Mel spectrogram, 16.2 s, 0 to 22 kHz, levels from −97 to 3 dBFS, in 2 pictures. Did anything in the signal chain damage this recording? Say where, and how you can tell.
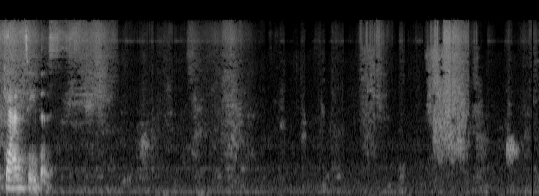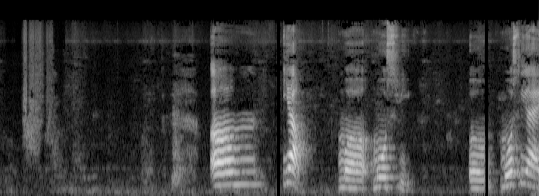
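Yes. At 7.98 to 8.01 s, 12.22 to 12.30 s and 15.36 to 15.42 s the speech briefly drops into soft-edged holes of about 30, 70 and 60 ms, fading out and back in. That is AAC frame loss with muting, a network-stage fault. Packets went missing, the decoder zeroed the spectrum of those frames, and the overlapping windows smoothed the edges. The gap lengths fit 10 ms frames, likely from low-delay AAC, whose light coding roughness is not itself a fault here.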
